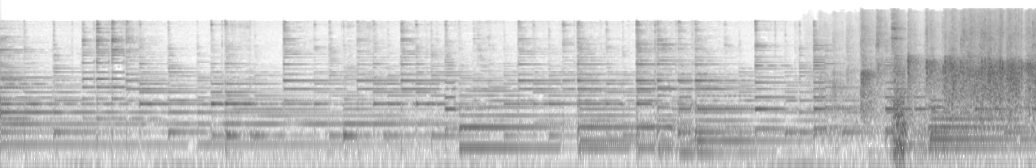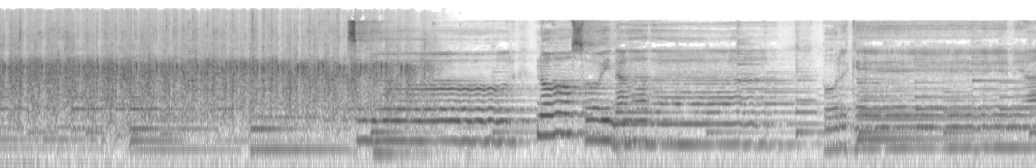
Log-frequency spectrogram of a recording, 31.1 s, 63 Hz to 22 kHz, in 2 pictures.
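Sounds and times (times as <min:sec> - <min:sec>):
acoustic guitar music: 0:00.0 - 0:31.0
congregation applauding: 0:12.1 - 0:22.3.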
